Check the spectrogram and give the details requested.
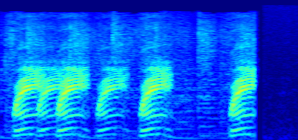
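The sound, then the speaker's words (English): A duck quacking sound effect: a rapid series of loud duck quacks, five or so harsh nasal calls in quick rhythm, ending abruptly into silence. “a.k.a. the Ultimate Duck. Supreme victory! Duck, win.”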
